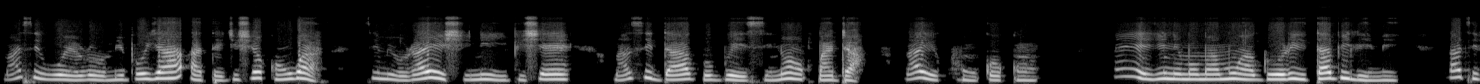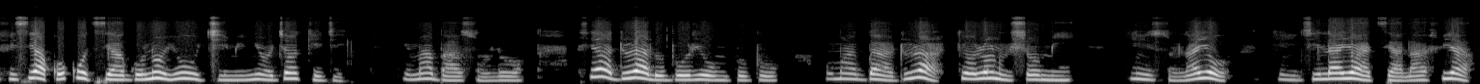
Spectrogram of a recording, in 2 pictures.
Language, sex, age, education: Yoruba, female, 15-29, tertiary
